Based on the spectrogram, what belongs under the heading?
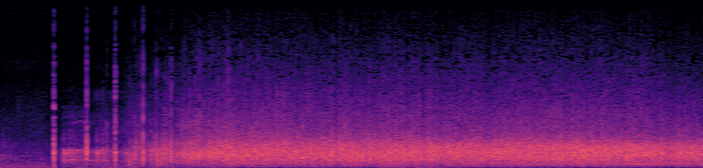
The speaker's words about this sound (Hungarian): Ezt a nagy tapsot hallva, kedves hallgatók, el tudják képzelni, hogy milyen sokan jelen vannak a hatodik pálteremben. Éppen megfigyeltük, hogy szinte már tele van a terem.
